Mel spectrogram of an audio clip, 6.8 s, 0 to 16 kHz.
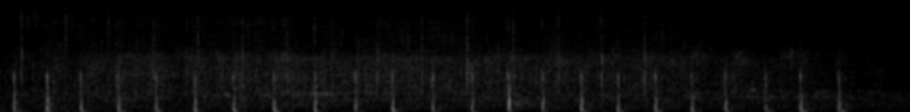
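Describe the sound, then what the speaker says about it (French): An audience applauds at the opening ceremony of the 24 Heures de Saint-Jo 2024 event, giving steady rhythmic clapping with sharp, evenly spaced claps at moderate distance for several seconds. "Je vous demande aussi pour leur dire merci de les applaudir."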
